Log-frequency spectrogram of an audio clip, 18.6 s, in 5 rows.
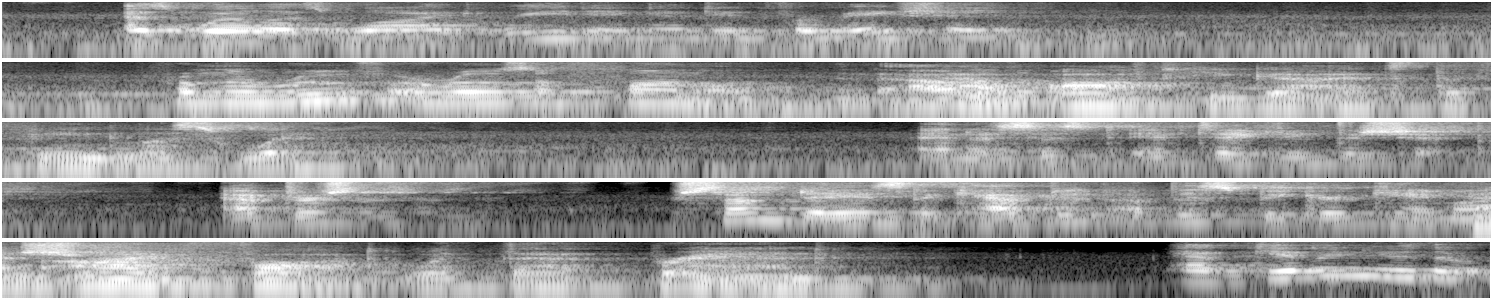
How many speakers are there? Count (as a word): four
